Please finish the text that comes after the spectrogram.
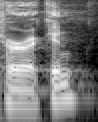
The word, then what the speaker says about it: Hurricane: I was doing a town hall in a place called Hurricane, Utah, and it's spelled hurricane, pronounced hurricane. Very important distinction.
